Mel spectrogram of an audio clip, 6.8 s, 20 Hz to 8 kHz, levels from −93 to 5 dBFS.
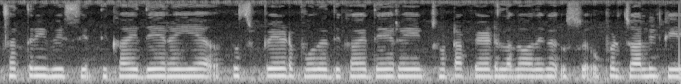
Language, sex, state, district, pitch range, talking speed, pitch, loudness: Hindi, female, Rajasthan, Bikaner, 210-215 Hz, 220 wpm, 215 Hz, -12 LUFS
